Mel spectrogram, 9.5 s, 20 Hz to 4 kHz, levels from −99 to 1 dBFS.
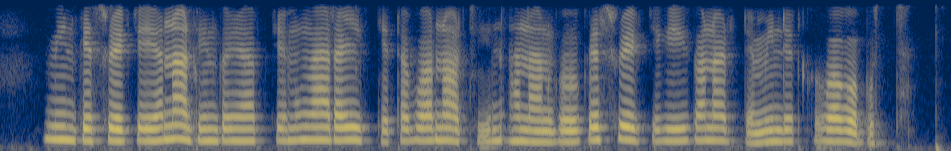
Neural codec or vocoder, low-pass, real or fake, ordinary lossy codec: none; 3.6 kHz; real; none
